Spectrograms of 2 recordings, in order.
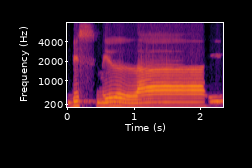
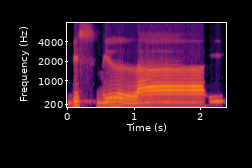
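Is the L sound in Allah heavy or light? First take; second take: light; light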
